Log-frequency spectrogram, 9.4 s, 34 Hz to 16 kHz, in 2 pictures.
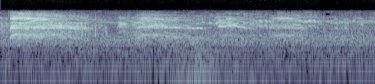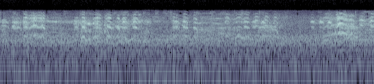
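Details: Northern royal albatross recorded 21 September 2021: a loud opening call followed by a long series of quieter, rapid, chattering and wavering notes that run on with little pause.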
